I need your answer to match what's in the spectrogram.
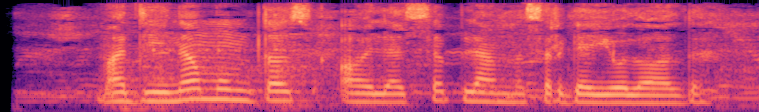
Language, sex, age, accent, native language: Uzbek, female, 18-24, Qoraqalpog'iston, Karakalpak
